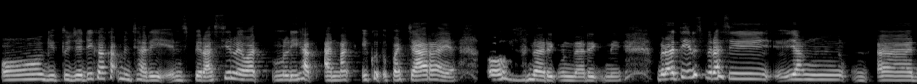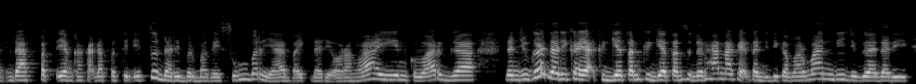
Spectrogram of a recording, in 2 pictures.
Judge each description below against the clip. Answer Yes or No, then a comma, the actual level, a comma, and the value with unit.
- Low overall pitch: No, high, 205 Hz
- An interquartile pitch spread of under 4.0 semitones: Yes, average, 3.6 semitones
